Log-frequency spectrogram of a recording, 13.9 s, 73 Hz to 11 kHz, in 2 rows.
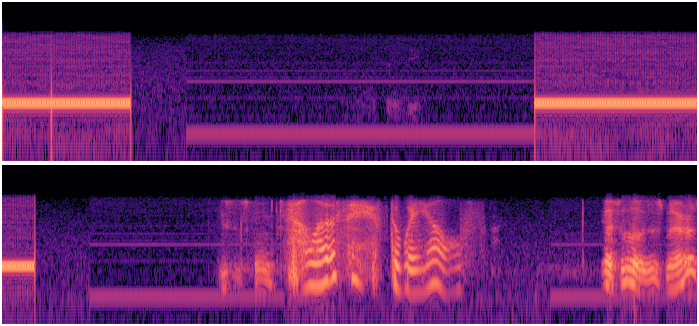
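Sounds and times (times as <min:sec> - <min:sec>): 
telephone ringback tone on a call being dialed: 0:00.0 - 0:01.3, 0:05.3 - 0:07.3
faint telephone line hum: 0:01.4 - 0:13.8
speech: 0:11.0 - 0:11.7, 0:13.0 - 0:13.8.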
